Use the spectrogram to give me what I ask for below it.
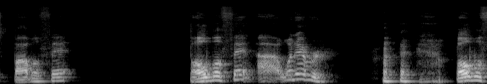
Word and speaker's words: Boba Fett: he's a damn damn you're not even pronouncing it correctly it's boba fett boba fett uh whatever boba fett bible fit doesn't matter man you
